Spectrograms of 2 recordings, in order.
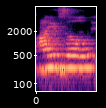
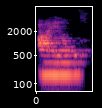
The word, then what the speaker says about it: aisles: this already that we have a silent letter again so it's not aisel it's Isles and Isle is very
